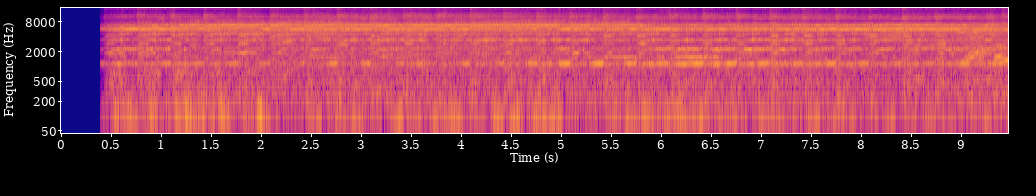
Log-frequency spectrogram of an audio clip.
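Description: Loud music with a thumping beat blares from large loudspeakers.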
